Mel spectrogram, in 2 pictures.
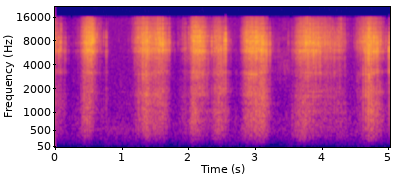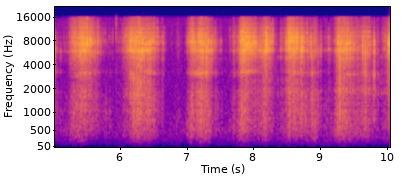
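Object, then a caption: Wooden maraca with filling. A hand with long painted nails shakes a hand-sized, round, hollow wooden maraca with a wooden handle, a burned zigzag pattern and filling inside. It makes a series of soft, bright, hissing rattles in short separate bursts at an uneven rhythm, with almost no low end and quiet gaps between shakes.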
